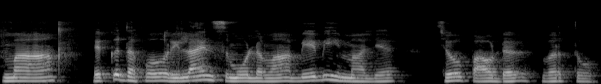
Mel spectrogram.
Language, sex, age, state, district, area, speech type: Sindhi, female, 45-60, Gujarat, Junagadh, rural, spontaneous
